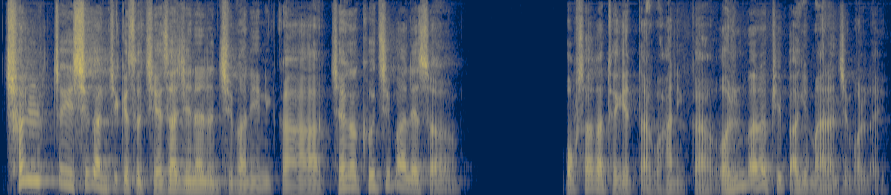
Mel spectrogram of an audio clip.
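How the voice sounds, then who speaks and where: This pastor's sermon is very animated, his voice creaky. He stretches the emotional parts out slowly and breaks into loud, high voices whenever he plays out mocking taunts.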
